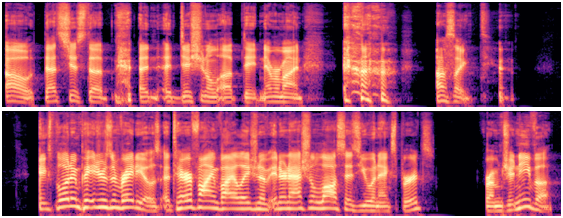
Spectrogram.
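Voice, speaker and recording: A man's voice: a little high, normal speed, gravelly, sharp tone, clean tone, no echo, clean studio sound. A man giving emphatic, blunt, off-the-cuff political commentary on a livestream, reacting to news and often swearing.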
